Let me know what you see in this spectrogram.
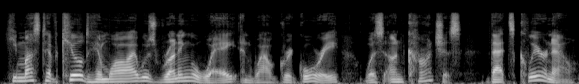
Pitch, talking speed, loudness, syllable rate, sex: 120 Hz, 185 wpm, -19 LUFS, 5.2 syllables/s, male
